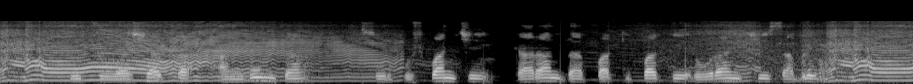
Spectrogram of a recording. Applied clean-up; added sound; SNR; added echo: none; Motorcycle; 2 dB; none.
